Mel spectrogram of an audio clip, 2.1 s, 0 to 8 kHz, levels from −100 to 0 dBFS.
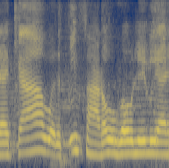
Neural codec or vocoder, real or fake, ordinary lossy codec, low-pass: codec, 16 kHz, 1 kbps, X-Codec, HuBERT features, trained on general audio; fake; none; none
